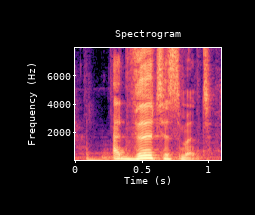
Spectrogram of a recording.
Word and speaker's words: advertisement: In terms of syllabic stress, this is closer to the British pronunciation, which stresses advertisement, whereas a lot of American pronunciations don't often place the stress 3 syllables from the end of a word while rushing the final 2.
